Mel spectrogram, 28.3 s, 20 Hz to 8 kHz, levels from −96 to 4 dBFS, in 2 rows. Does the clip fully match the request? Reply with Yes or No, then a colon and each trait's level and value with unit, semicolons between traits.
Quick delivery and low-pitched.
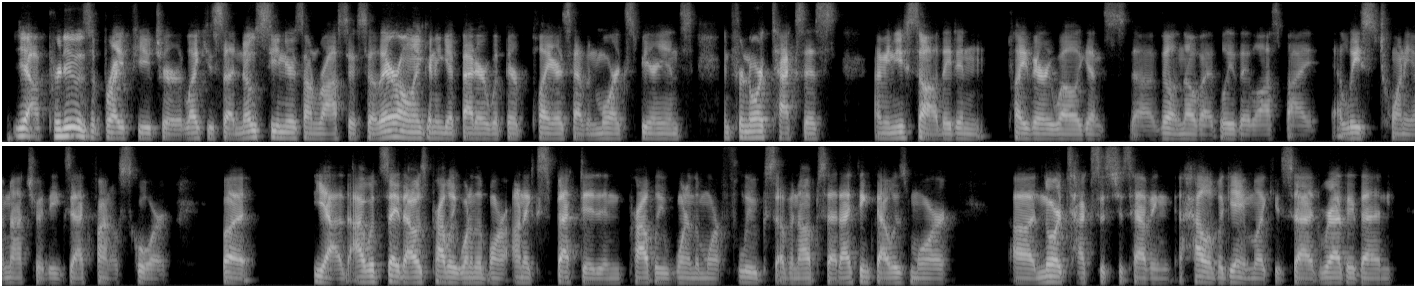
Yes: fast, 210 wpm; low, 105 Hz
